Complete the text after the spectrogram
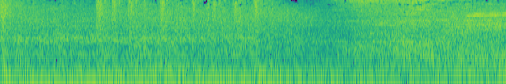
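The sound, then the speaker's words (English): A loud, dense roar of aircraft engines with deep rumbling and a few sharp bursts early on, from a big airplane stunt in a movie trailer. The roar stays continuous, with no talking. “The big plane airplane stunt.”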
